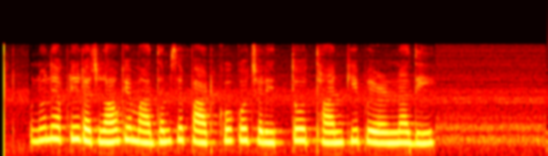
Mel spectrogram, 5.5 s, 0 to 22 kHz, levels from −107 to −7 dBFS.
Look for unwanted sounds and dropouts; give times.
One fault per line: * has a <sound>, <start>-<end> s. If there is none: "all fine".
all fine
